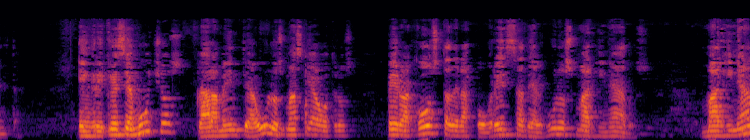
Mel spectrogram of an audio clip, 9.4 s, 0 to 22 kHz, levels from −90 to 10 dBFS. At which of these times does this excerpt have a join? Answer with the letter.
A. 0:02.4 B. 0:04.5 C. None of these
A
